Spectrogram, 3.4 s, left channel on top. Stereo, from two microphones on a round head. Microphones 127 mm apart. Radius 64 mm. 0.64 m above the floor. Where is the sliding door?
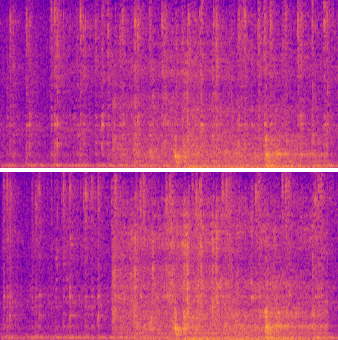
50° right (ahead or behind), 0.6 m.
